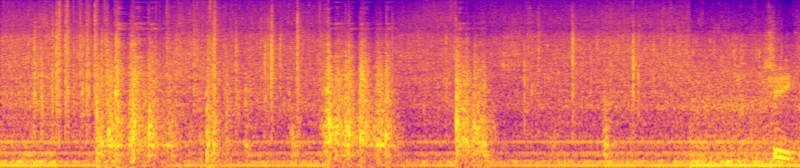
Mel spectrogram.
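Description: Potatoes and garlic frying in hot oil in a pan, with several loud crackles and spits as fresh rosemary and thyme sprigs go into the hot fat.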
